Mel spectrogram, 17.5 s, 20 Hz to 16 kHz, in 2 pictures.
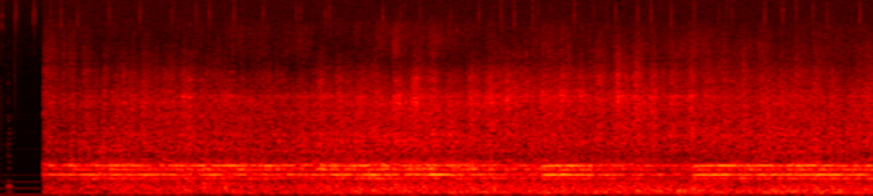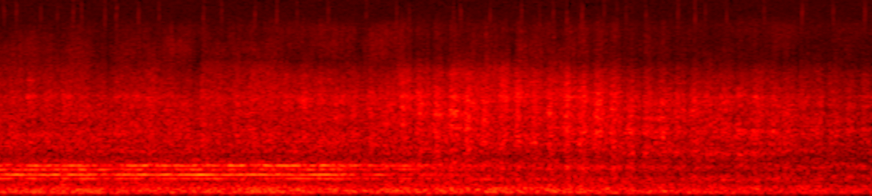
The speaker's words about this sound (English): Train on track 4, South Avenue 2.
